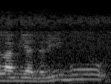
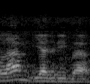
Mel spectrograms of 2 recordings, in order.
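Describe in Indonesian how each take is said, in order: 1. Kata kedua berakhir dengan vokal akhir u. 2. Kata kedua berakhir dengan vokal akhir a. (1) "Tidak dibaca" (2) "tidak boleh dibaca"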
